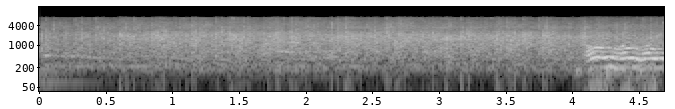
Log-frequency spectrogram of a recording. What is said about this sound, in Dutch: Een applausje voor jezelf hoor.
